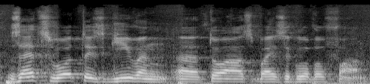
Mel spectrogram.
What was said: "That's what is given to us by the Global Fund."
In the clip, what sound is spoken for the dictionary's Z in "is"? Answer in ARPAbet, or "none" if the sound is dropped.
Z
